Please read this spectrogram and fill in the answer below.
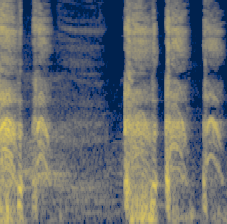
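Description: A sick man coughing into his fist: a short bout of coughs at the start and another bout about a second later.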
